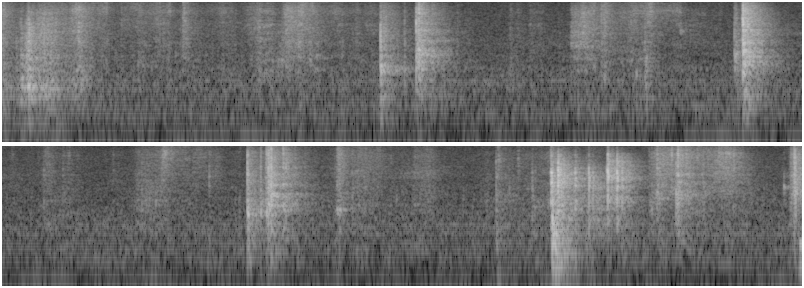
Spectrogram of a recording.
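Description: Oracle cards being shuffled and handled by hand, giving a handful of sharp clicks and taps spaced irregularly, with a small cluster near the end as cards are laid on the table.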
